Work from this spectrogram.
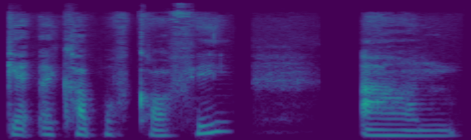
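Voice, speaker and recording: A woman's voice: sits low, measured pace. A woman hosting her own talk show, chatting casually and drawing her guest into conversation. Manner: chatty, warm welcomes to viewers. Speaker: podcast host. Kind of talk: casual chat.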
